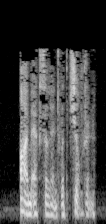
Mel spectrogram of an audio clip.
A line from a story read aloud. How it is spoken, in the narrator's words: he grumbled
